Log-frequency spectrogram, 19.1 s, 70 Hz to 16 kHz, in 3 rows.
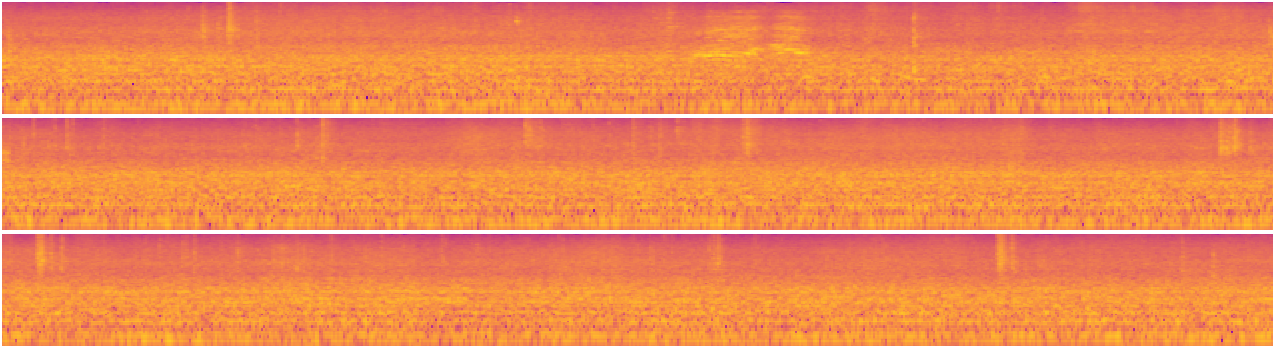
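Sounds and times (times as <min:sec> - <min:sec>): ship engines droning rumble: 0:00.0 - 0:19.0
wind: 0:00.0 - 0:19.0.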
